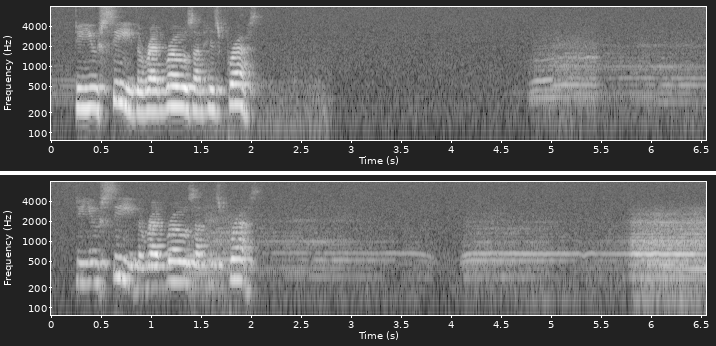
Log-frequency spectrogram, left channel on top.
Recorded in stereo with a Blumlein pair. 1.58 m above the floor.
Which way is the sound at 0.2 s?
35° left.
